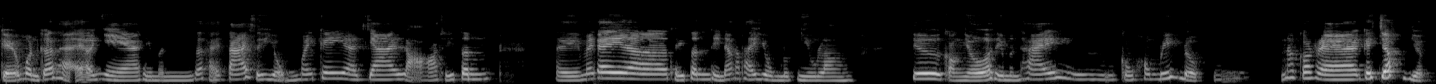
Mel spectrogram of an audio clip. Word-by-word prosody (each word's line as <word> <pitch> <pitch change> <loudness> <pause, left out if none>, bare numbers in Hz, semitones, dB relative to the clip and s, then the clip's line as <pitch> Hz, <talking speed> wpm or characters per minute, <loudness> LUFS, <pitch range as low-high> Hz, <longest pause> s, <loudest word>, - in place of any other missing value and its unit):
kiểu, - - +2
mình 240 -6 -1
có 240 +2 0
thể 290 -1 -2
ở - - 0
nhà 190 -3 0
thì 195 -4 -6
mình 185 0 -7
có 240 - -4
thể - - -8
tái 230 +7 0
sử 225 - -4
dụng 215 -3 -6
mấy 240 +1 -6
cái 270 -1 0 0.3
chai 225 0 +1
lọ 200 -4 -4
thủy 210 +2 -4
tinh. 240 -1 +2 0.8
Thì 185 -1 -3
mấy 245 +5 -3
cái, 280 -1 +8
ơ, 240 -3 +3
thủy 200 -2 -1
tinh 245 -2 0
thì 205 - -2
nó 230 +5 -5
có 265 - -9
thể 220 - -2
dùng 205 -5 -4
được 185 0 -7
nhiều 190 -2 -3
lần, 180 0 -6 0.6
chứ - - +7
còn 180 0 -5
nhựa 180 +2 +3
thì 210 - -1
mình 195 -1 -5
thấy 260 +5 0 0.5
cũng 205 0 -7
không 235 +1 -9
biết 300 +6 -2
được 175 -5 -3 0.7
nó 310 - -4
có 285 -2 +1
ra 225 -3 +5
cái 265 - +5
chất 305 - +8
nhựa 195 -10 -3
225 Hz, 205 wpm, -26 LUFS, 190-260 Hz, 0.8 s, cái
